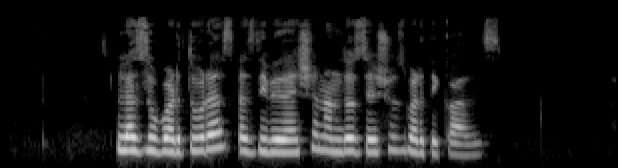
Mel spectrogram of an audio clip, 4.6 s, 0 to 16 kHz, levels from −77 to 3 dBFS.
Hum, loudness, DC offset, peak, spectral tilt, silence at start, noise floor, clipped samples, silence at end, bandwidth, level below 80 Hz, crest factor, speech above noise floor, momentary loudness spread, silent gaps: none; -21 LUFS; under 0.1%; -4 dBFS; -2.5 dB/octave; 0.9 s; -75 dBFS; under 0.1%; 0.9 s; 11.5 kHz; -80 dBFS; 18 dB; 55 dB; 13 LU; none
